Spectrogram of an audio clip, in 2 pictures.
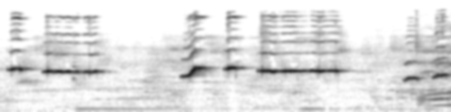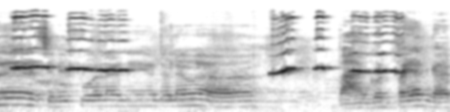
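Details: Happy cockatiel head dancing and whistling: repeated level tonal whistles, some sliding upward, alternating with stretches of lower, wavering voiced sounds in a quiet room.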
